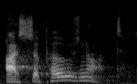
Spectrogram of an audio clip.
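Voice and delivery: understated put-on English accent. Preacher glossing an old word for the congregation, English accent. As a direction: try your best English accent, lightly. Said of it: "In my best English accent".

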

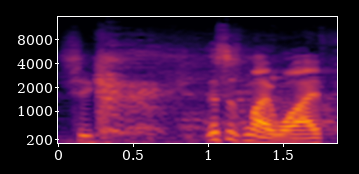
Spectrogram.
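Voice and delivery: normal talking voice

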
